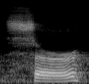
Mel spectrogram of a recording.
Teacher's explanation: no quieres dejar tu lengua tocar arriba porque vas a decir ser, la R de español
